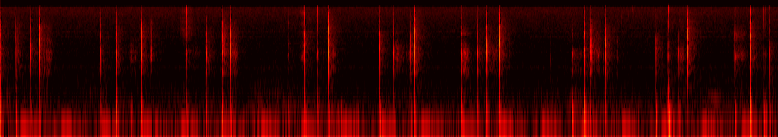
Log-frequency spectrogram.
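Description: A small, hollow, purple cardboard gift box printed with hearts and a Tweety picture is held in one hand and tapped with fingernails on its face and edges. The result is a quick, irregular run of sharp, dry clicking taps with almost no ring, some louder than others, over a quiet background.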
